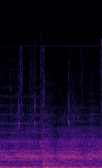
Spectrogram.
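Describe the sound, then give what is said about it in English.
Crows caw agitatedly in harsh, overlapping bursts, loud, with a brief pause before the raucous calling resumes and carries on steadily. “Now, what's got into those crows? Are they mad at me or something?”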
